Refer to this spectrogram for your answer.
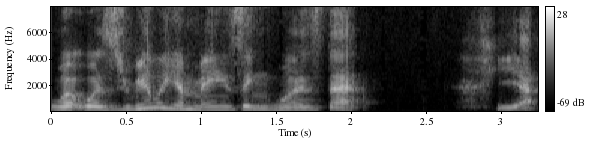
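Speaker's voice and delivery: choked-up voice catching, overcome, struggling to get words out. Telling a family story, choking up. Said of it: "I'm choking up".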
